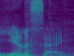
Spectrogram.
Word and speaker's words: Yenisei: The fifth longest river is the Yenisei, and that sounds a bit like yen I say.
